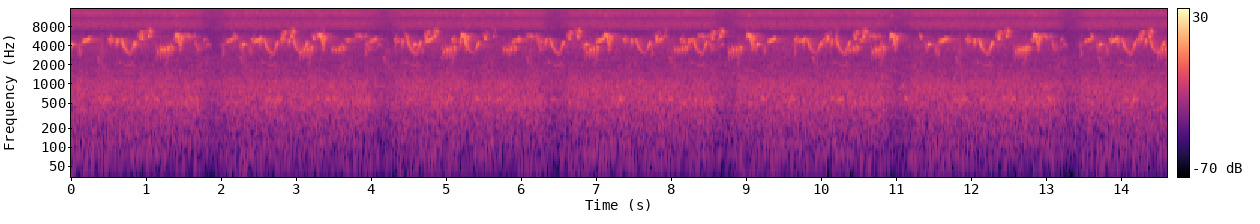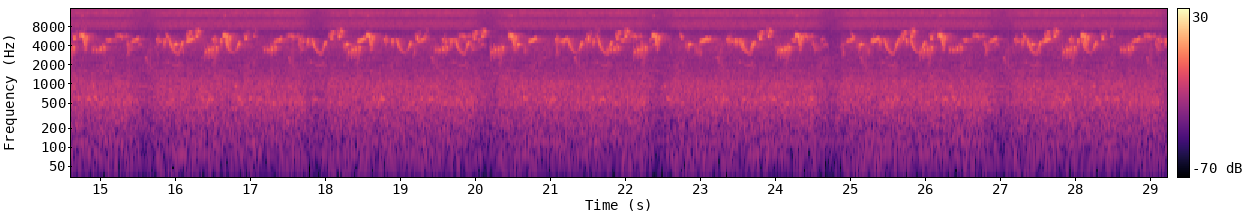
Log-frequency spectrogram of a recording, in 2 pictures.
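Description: Dense chirping of many small birds over a steady background hiss. The chirping pattern dips and repeats about every two seconds.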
